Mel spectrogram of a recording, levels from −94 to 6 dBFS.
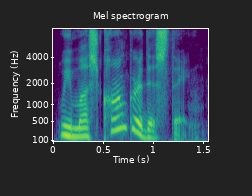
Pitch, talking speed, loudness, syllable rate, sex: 205 Hz, 195 wpm, -15 LUFS, 4.4 syllables/s, female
